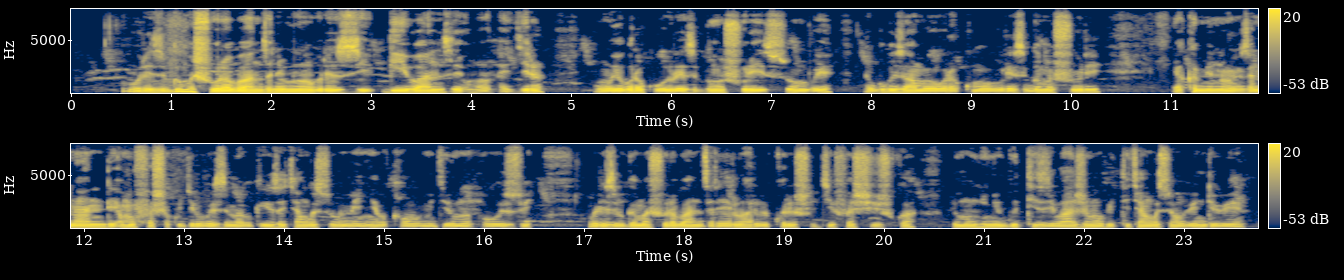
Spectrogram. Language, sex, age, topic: Kinyarwanda, male, 25-35, education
